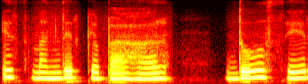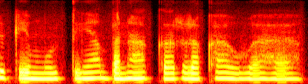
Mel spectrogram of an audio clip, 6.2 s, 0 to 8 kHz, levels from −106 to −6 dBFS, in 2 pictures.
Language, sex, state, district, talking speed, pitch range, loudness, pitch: Hindi, female, Jharkhand, Palamu, 115 wpm, 200-220 Hz, -17 LUFS, 210 Hz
